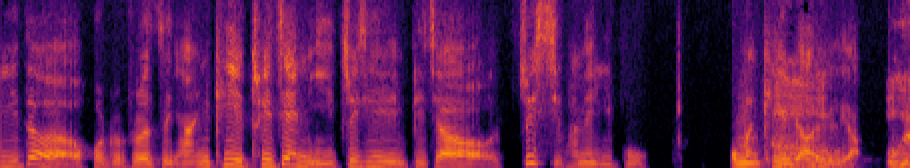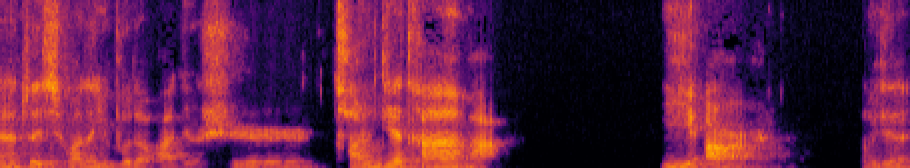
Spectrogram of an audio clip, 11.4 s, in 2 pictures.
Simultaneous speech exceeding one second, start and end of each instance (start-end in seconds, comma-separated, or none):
none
